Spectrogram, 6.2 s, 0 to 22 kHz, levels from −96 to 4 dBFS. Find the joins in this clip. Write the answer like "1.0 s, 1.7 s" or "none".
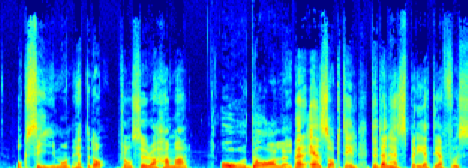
3.9 s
